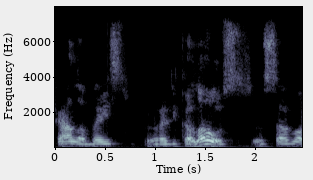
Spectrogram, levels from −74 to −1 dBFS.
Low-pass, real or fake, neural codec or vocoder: 7.2 kHz; real; none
